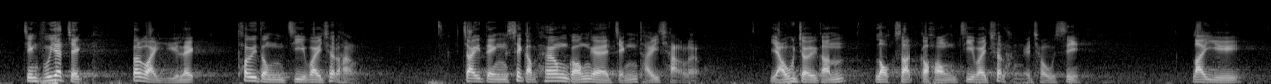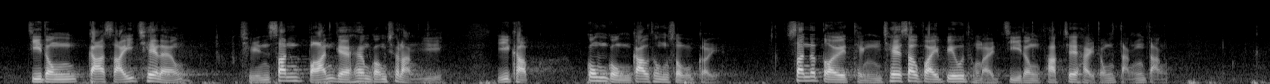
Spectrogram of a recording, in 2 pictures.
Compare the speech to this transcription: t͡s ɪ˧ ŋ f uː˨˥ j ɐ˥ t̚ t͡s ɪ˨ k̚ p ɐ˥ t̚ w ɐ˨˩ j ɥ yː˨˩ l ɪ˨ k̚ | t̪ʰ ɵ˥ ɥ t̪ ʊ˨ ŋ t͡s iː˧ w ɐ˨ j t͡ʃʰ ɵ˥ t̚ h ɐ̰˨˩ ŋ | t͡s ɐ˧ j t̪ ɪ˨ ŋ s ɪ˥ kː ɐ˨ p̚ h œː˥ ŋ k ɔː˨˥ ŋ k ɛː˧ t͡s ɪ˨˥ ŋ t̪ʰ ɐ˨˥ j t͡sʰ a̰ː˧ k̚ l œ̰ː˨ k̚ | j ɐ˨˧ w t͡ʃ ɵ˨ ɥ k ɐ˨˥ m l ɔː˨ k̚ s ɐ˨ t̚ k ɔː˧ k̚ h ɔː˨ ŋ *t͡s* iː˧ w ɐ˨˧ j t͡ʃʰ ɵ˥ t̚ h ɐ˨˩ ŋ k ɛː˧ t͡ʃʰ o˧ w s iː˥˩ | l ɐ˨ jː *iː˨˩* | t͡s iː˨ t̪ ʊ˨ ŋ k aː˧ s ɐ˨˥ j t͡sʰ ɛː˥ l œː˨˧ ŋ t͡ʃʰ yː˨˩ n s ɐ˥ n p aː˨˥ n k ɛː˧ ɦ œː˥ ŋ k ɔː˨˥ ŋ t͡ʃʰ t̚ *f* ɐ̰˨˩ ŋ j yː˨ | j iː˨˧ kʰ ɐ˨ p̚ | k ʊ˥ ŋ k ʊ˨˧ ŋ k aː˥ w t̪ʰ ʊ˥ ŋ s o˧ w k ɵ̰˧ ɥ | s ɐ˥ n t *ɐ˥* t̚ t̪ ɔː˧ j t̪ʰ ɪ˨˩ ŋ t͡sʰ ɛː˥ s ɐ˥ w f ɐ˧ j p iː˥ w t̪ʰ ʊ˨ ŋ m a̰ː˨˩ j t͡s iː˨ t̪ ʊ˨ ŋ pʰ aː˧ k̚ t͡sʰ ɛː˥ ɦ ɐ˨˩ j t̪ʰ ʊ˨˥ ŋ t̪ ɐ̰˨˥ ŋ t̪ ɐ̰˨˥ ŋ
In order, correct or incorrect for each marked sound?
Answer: correct, incorrect: yː˨˩, incorrect: h, correct

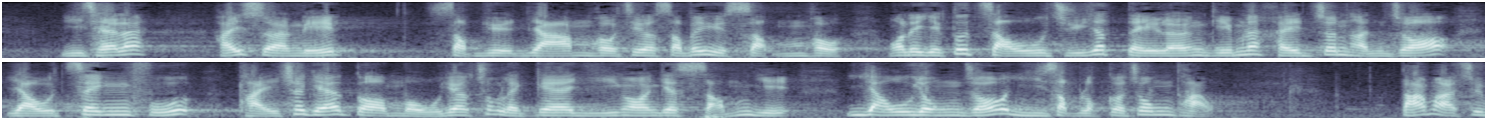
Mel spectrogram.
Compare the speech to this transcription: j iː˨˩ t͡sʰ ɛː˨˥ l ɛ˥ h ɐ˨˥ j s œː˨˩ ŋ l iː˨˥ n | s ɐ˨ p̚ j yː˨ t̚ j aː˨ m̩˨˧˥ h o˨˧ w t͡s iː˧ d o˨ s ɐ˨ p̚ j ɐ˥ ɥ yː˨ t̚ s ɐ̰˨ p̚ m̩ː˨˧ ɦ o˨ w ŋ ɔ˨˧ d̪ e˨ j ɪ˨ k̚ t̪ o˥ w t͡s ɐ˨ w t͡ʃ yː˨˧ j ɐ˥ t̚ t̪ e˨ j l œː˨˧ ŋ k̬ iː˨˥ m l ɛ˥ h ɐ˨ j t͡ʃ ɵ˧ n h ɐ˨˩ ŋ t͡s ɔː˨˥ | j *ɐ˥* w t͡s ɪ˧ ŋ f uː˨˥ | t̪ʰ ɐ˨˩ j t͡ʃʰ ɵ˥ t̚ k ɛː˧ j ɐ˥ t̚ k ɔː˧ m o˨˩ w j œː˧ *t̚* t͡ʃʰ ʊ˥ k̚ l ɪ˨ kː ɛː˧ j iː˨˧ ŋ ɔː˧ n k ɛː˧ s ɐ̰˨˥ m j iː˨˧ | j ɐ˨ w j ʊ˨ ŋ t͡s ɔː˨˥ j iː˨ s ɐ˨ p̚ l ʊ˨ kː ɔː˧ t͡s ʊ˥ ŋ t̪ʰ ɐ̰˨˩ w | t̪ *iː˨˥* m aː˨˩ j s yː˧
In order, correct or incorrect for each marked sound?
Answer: incorrect: ɐ˨˩, incorrect: k̚, incorrect: aː˨˥

